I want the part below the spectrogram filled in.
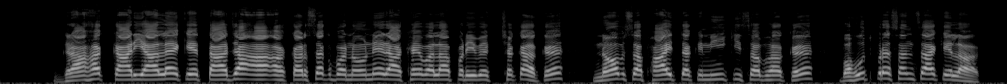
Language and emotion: Maithili, happy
